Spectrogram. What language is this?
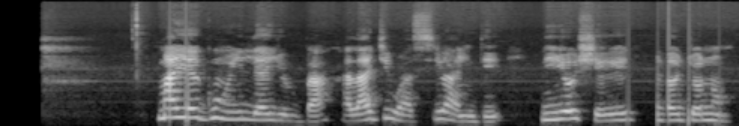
Yoruba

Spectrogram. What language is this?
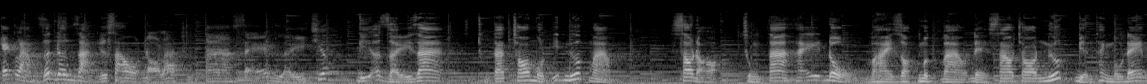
Vietnamese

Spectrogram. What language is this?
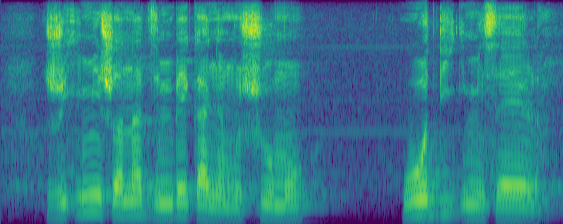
Venda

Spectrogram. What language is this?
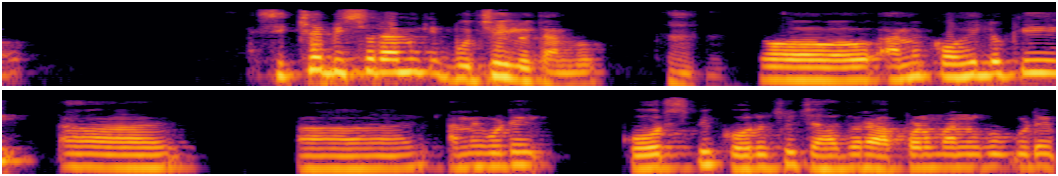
Odia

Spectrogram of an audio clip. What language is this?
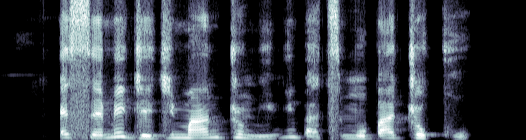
Yoruba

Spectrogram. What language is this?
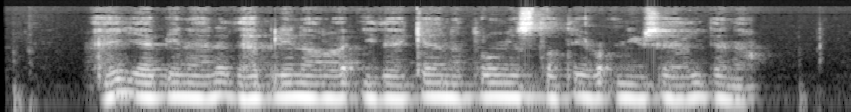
Arabic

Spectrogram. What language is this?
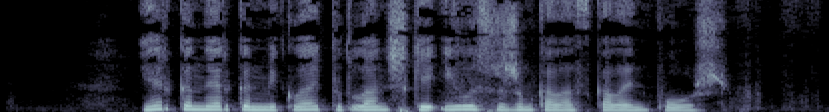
Mari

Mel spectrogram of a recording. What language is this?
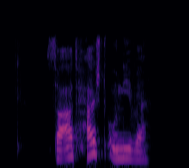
Kurdish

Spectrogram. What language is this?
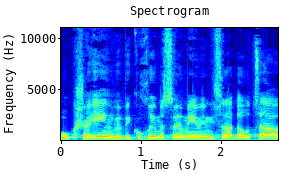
Hebrew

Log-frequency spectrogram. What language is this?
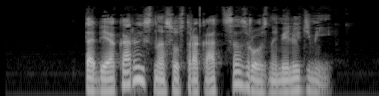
Belarusian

